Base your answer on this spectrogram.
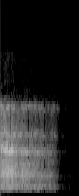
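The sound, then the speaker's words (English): One long, forceful breath out through the mouth, like blowing out a candle, as part of a deep-breathing exercise. A strong airy rush holds for about a second, then quickly fades to silence. “Hold it, and then really breathe out as like a big breath, like you're blowing out a candle.”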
